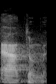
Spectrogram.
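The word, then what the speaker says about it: ATTOM: just wanted to make sure I got the pronunciation right it's atom at and uh this is the national firm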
